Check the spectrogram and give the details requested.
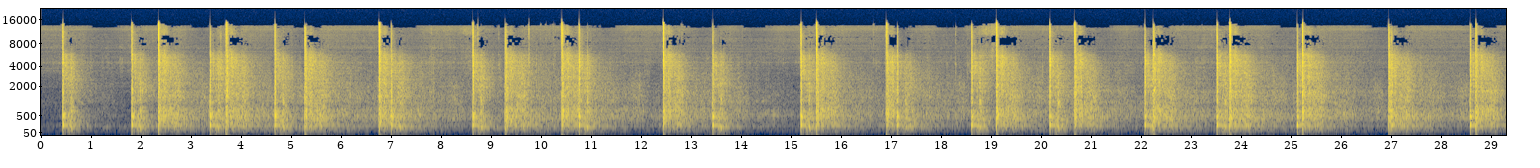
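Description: Fireworks firing shot after shot, about one a second with a brief pause midway. Each shot is a sharp report that trails off over about a second.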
